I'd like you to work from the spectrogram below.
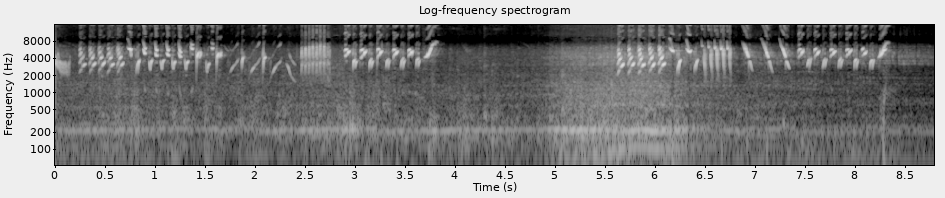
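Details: Wild Algerian goldfinch singing: bursts of quick liquid twitters and rattled trills, a short gap with soft background hiss midway, then the sparkling phrases resume at high pitch.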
